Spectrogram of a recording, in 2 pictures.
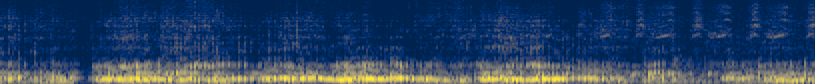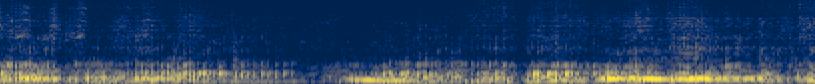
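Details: Two lion brothers fighting, with a continuous, harsh, deep snarling roar that swells and dips in long bursts and barely breaks, then briefly quiets near the sixth second before resuming.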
